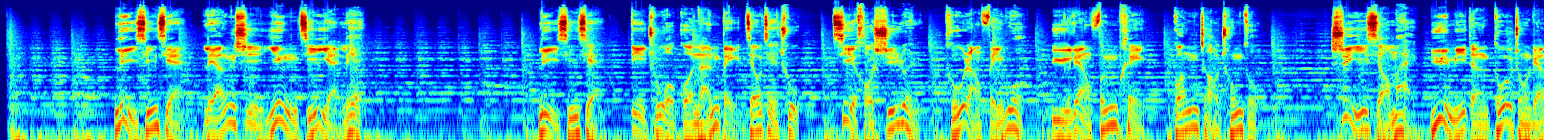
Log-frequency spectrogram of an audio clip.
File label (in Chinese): 官宣 粮食应急演练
